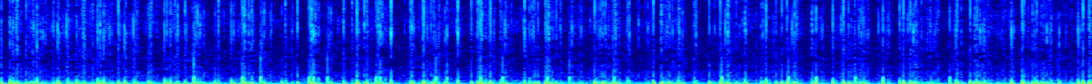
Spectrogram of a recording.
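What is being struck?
Leather belt strap.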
